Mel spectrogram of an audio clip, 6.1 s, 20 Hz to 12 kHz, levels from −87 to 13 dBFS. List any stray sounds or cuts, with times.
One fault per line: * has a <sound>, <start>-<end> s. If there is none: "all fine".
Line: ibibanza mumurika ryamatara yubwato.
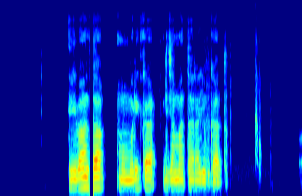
* has a dropout, 1.8-1.9 s
* has a chirp, 5.1-5.2 s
